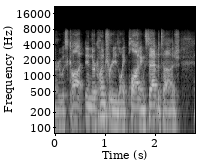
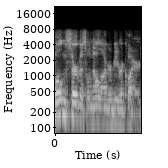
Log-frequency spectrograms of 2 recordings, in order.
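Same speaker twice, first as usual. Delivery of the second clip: ordinary talk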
